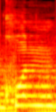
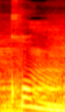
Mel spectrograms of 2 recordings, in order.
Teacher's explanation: Jadi mengganti suara tanwin ke m ya jadi bacanya jangan kun tapi kum ya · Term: iqlab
